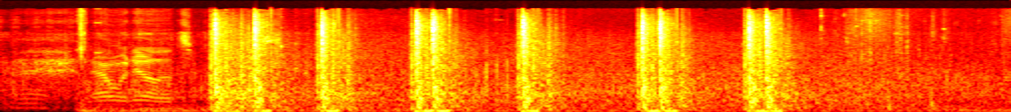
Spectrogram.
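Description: A rifle fires loud shots in quick bursts.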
